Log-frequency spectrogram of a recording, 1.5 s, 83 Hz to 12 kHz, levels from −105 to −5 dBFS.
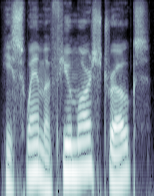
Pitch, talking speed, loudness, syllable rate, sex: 140 Hz, 235 wpm, -15 LUFS, 4.8 syllables/s, male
